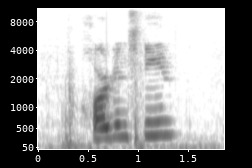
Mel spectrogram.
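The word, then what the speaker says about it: Hartenstein: traded for isaiah hartstein i'm pretty sure that is how you pronounce it hardenstein and two future second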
